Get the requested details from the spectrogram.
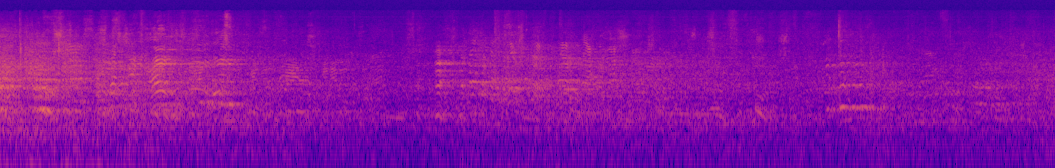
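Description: Punches thud on boxing gloves.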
